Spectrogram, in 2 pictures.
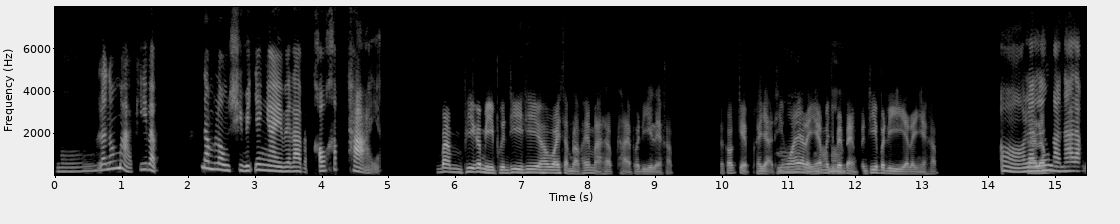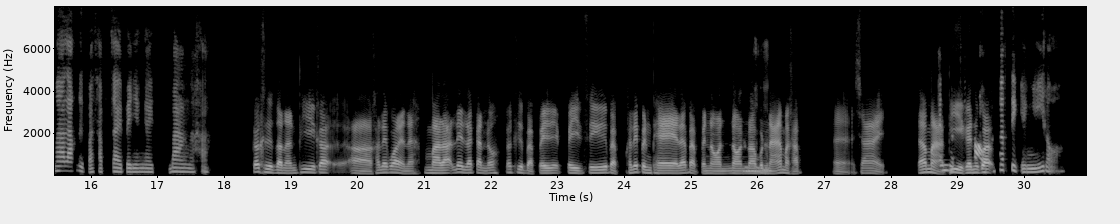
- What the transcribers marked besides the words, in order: none
- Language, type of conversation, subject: Thai, unstructured, สัตว์เลี้ยงช่วยให้คุณรู้สึกดีขึ้นได้อย่างไร?
- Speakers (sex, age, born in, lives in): female, 35-39, Thailand, Thailand; male, 35-39, Thailand, Thailand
